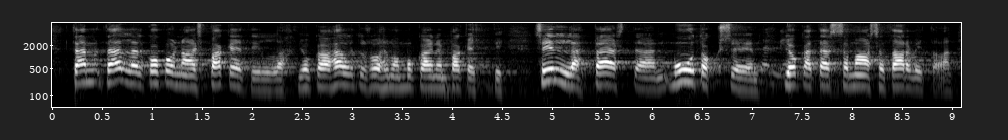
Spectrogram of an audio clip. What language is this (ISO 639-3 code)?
fin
